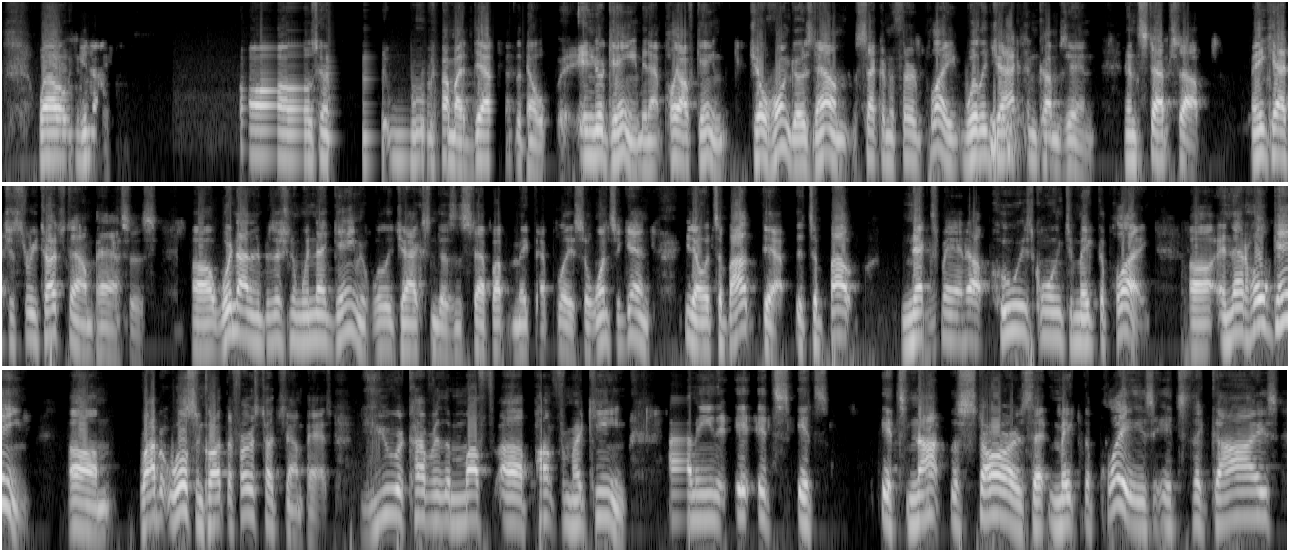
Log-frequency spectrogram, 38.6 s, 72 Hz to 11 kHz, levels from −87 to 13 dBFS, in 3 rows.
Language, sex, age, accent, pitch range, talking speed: English, male, 50-69, American, 135-180 Hz, 180 wpm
